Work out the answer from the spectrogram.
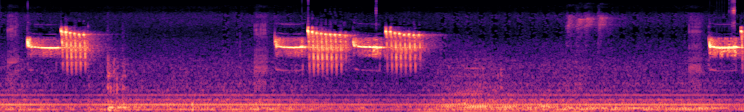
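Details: Red-headed prenjak singing in the style called crystal voice: bright bursts of sharp, high chirping notes delivered in three clustered phrases, over a steady low mechanical hum.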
